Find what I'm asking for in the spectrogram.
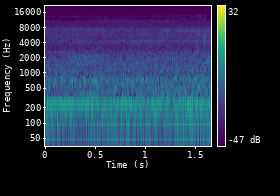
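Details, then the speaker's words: Lennox XC14 3-ton AC condenser, rated 71 dB, paired with a Coleman 80% modulating furnace, heard outdoors while running: smooth, even fan rush with a low steady compressor hum, no rattles or squeals; running normally. "so the thing about heat pumps so this unit running right now let's go back around the garage and you can hear kind of the walk up"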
